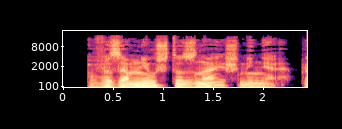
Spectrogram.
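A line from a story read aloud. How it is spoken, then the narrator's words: Through clenched teeth. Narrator (Russian): процедила я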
